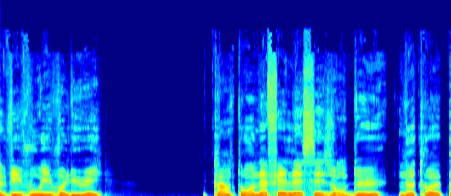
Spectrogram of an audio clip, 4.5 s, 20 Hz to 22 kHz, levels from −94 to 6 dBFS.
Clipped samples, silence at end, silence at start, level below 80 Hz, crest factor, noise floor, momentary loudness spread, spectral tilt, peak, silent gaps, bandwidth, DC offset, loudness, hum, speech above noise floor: under 0.1%; 0.1 s; 0 s; -40 dBFS; 16 dB; -86 dBFS; 4 LU; -7 dB/octave; -6 dBFS; none; 18 kHz; under 0.1%; -23 LUFS; none; 64 dB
